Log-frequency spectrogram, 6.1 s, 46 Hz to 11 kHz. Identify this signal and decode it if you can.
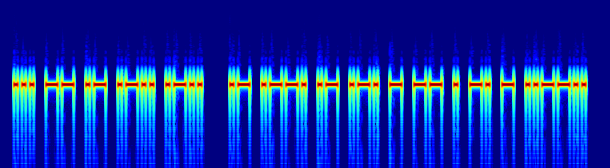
Morse code, heard as a keyed tone, about 30 wpm, 700 Hz. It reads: SMALL APARTMENT?
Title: Sentences from Top 1000 Words - Review Part 6 - 30wpm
